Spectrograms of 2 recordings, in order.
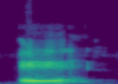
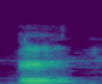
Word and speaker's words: et: There's a new word et which means and it is pronounced as a. Bonjour mes enfants et bienvenue mes enfants.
